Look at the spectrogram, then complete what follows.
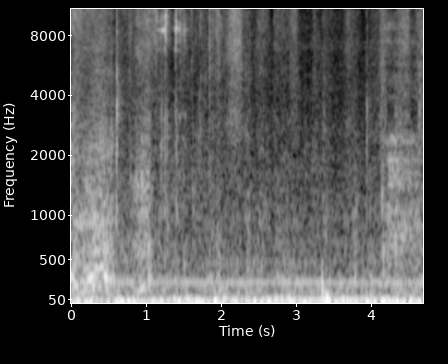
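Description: Quiet handling noises from hands working small objects and packaging: faint rustling, with a single sharp click about three and a half seconds in, over a steady low hum.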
